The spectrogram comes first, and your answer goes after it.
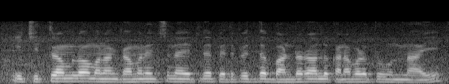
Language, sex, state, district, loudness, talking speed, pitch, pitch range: Telugu, male, Telangana, Hyderabad, -18 LUFS, 120 wpm, 125 Hz, 120-130 Hz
